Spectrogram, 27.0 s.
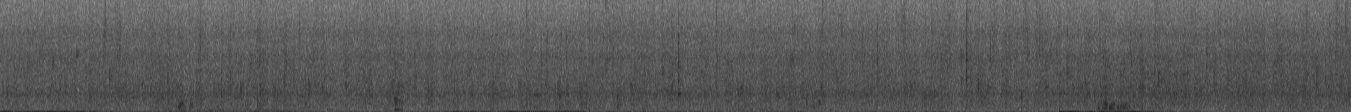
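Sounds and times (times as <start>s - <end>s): vegetables sizzling in oil: 0.0s - 4.0s, 4.6s - 25.1s.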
